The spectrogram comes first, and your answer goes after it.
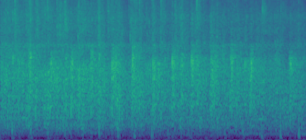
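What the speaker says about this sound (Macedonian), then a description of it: "би сакал со уште еден аплауз да ги поздравиме сите говорници до сега" An audience applauds the speakers at a debate event, with steady, dense clapping from a sizable crowd that holds at full strength for several seconds.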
